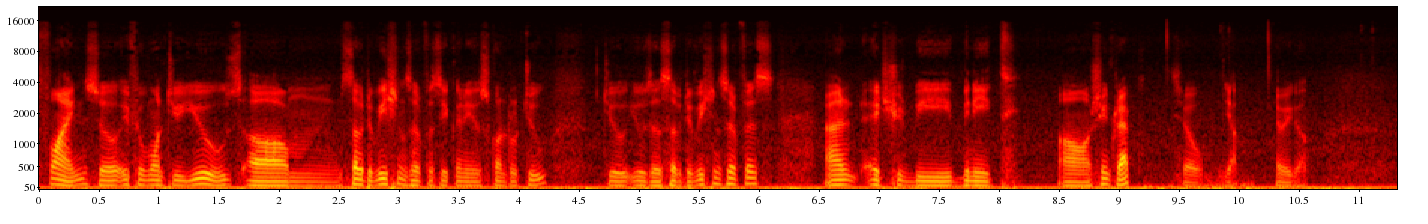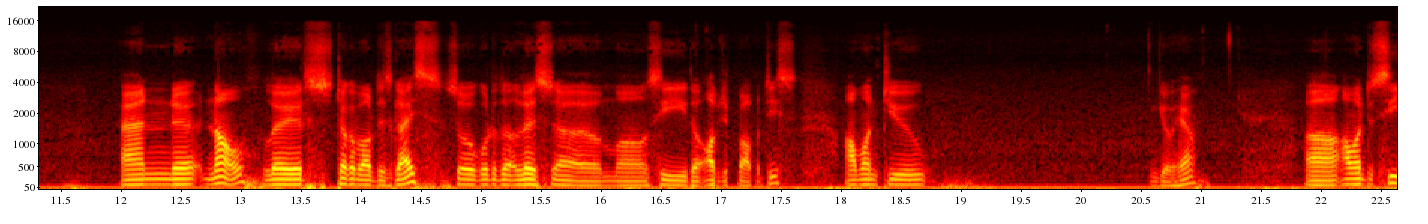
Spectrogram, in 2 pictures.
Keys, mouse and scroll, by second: 1.4 Tab, 3.7 ctrl+2, 4.5 Tab, 9.8 click, 11.0 drag, 12.8-13.2 drag, 13.3 scroll up 1, 13.6-14.4 shift+middle drag, 16.8 middle click, 20.2 click, 22.4-22.6 drag.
